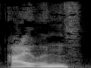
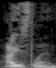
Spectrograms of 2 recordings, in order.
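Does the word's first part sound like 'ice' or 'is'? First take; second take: is; ice. First: The first part sounds like 'is'. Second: The first part sounds like 'ice'. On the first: The speaker calls it wrong. "I said islands because it's I S L A N D S" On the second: The speaker calls it right. "but it's probably Iceland"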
